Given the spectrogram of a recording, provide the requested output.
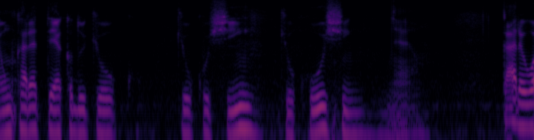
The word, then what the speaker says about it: Kyokushin: É um karateca do Kyokushin, Kyokushin, né? Cara, eu acho que a pronúncia normal é Kyokushin, mas eu tinha um conhecido num grupo que, benza a Deus eu saí, o cara falava Kyokushin.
